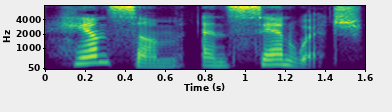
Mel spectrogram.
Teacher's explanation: We say handsome and sandwich. The D just completely vanishes.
